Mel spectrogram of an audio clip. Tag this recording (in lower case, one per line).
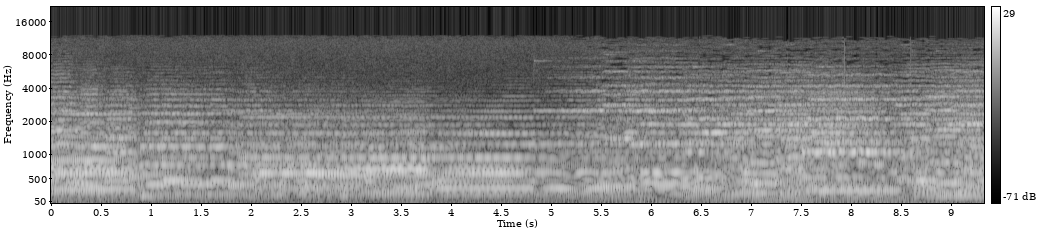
music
